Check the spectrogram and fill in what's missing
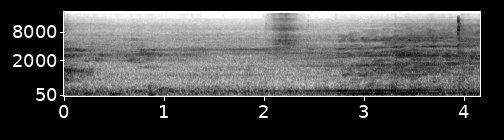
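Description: Engine of a Triumph Tiger Sport triple-cylinder motorcycle, an 800 or 660, held at a steady drone while riding, then rising slightly louder as it revs up, accompanied by wind rush.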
